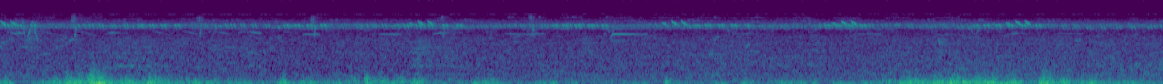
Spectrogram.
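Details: Insects chirping outdoors: short pulsed trills near a steady high whine, repeating roughly every one to one and a half seconds, over low rumbling wind-like noise.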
